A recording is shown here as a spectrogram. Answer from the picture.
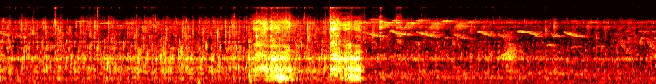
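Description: Curry bubbling in a black iron wok over a wood fire, with two louder sloshing stirs of the wooden spatula a little past the middle.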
